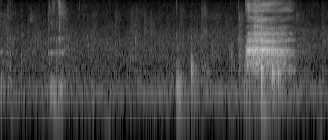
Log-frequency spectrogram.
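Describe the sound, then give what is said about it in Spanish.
Someone drinks water, with a few soft swallowing sounds and faint clicks, then a louder breathy exhale after the last gulp. No one speaks. “Entonces, déjame tomar agüita.”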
